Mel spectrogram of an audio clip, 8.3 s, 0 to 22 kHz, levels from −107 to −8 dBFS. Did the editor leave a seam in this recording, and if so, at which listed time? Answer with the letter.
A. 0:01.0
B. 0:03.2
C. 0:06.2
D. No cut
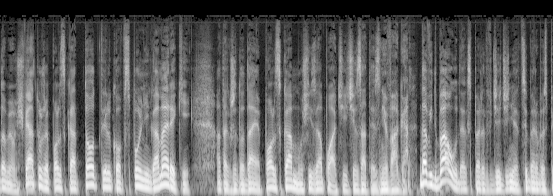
C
